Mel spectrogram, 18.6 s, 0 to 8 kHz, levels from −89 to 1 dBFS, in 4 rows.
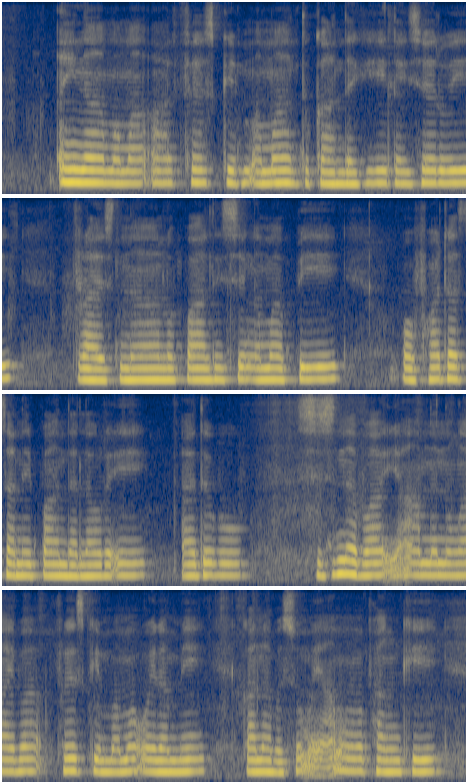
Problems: background sounds at intervals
